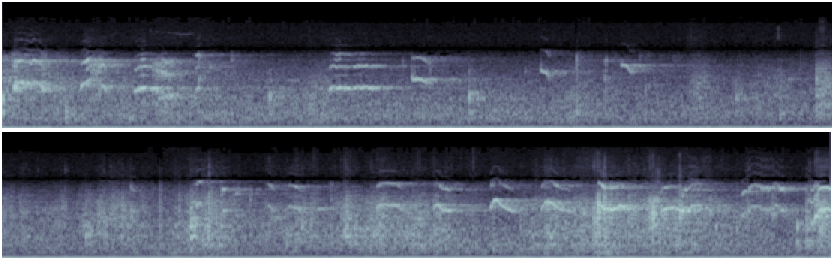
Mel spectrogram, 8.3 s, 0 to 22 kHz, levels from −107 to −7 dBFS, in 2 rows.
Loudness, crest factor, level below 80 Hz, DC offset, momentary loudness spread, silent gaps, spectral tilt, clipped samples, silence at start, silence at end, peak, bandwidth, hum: -36 LUFS; 28 dB; -64 dBFS; 0.9%; 16 LU; none; -3 dB/octave; under 0.1%; 0 s; 0 s; -10 dBFS; 13 kHz; none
